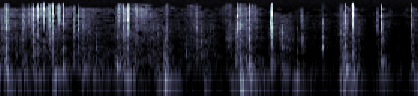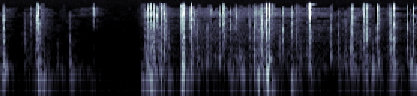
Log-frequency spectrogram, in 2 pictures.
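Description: Hands rub the sides of a thin, translucent plastic bag stretched over a mesh microphone, making dense, close crinkles and soft rustling thumps with a heavy low-end boom. The crinkling pauses into near silence for a moment just past the middle, then resumes with sharper, brighter crackles.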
